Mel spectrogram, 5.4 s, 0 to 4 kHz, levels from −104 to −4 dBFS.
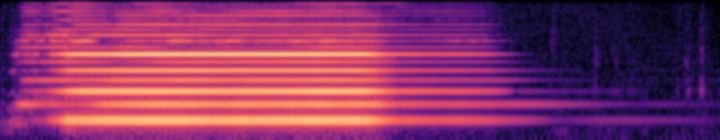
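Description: Across the whole clip the level pumps and flutters, swinging by roughly 20 dB as steady parts and tails sink while sharp onsets push through. This is a noise suppressor applied to music or sounds: a speech-tuned suppressor treats sustained tones and ambience as noise and keeps pulling them down.

From 0.02 to 0.46 s, and again for about 2 s between 2.81 and 4.65 s, the sound dips hard, up to about 19 dB, with decays clipped short. This is sound cut by the noise suppressor, which judged these held or fading stretches to be noise and attenuated them more than the rest. Everything is also band-limited with nothing above 4 kHz, consistent with a G.711 call path.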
